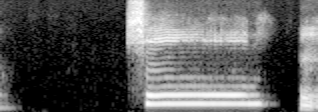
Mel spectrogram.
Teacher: তিন আলিফ টেনে পড়তে হবে, শাসা আওয়াজ হবে।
